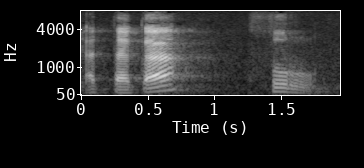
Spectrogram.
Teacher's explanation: ra itu dimatikan dengan bunyi yang tebal. Ra itu mati dengan tebal ya. At-Takasur, tebal.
